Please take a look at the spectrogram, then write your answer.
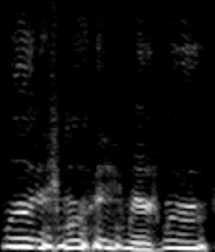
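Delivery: high, loud mock Swedish Chef babble; hammed-up Swedish Chef nonsense; Swedish Chef gibberish. Swedish Chef babbling through the chorus, mock gibberish. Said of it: "he just starts going".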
